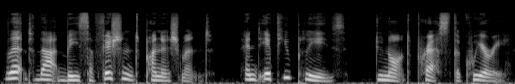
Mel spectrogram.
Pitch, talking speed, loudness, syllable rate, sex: 205 Hz, 165 wpm, -19 LUFS, 4.5 syllables/s, female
